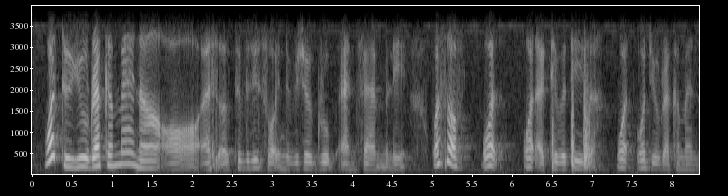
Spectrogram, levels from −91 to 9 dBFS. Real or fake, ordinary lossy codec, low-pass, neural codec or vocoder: real; Opus, 24 kbps; 3.6 kHz; none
